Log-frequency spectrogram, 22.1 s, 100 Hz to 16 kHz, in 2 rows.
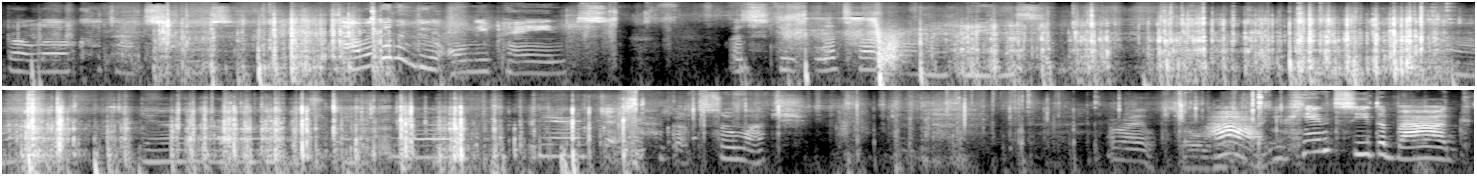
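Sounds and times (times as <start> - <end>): packaging crinkling and rustling: 0.5 - 3.4, 5.8 - 20.8
plastic toys clicking together: 6.9 - 17.0, 18.7 - 20.8.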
